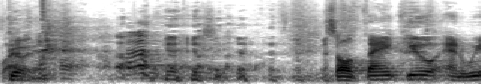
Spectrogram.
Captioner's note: laughter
